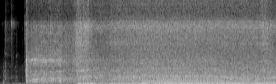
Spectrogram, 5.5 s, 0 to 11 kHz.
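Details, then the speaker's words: Dodge W300 Club Cab, smoking heavily, won't hold steady throttle below 2,000–2,500 rpm: catches after a short crank, then a lumpy, irregular idle with several cylinders not firing. Bad vacuum leak suspected but not found. "It's acting like it's got a really bad vacuum leak, but I can't find it. It won't hold steady state throttle below 2,000, 2,500 RPM."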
